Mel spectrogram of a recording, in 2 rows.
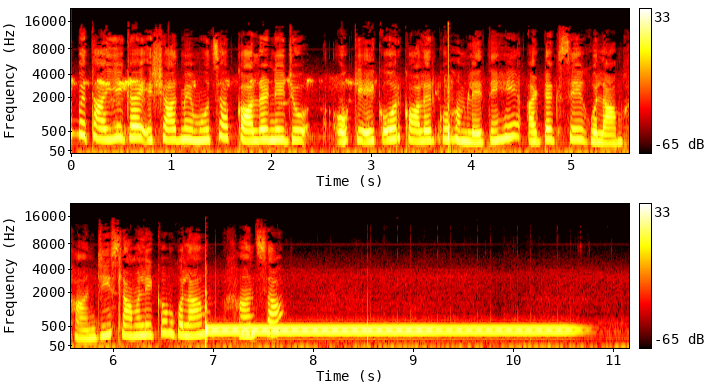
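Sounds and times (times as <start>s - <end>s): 
speech: 0.1s - 7.8s
telephone dial tone after a caller's line dropped: 6.9s - 10.8s.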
